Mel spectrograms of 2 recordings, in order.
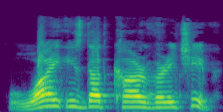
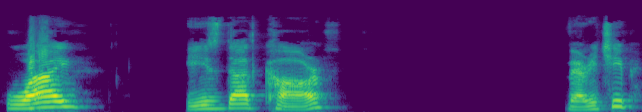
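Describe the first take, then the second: First: Said in the usual way. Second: Very slow, broken up word by word; word by word reading. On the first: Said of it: "whole sentence model". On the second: Shown as a demonstration. Teacher dictating the question word by word, very slowly. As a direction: pause between each chunk. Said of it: "word by word model".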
